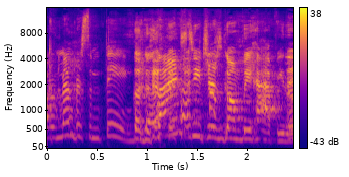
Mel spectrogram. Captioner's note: ladies laughing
